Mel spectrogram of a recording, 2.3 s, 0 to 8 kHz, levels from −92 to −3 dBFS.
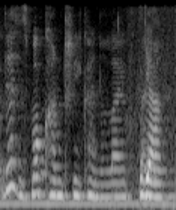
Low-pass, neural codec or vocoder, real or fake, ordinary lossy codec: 7.2 kHz; none; real; none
